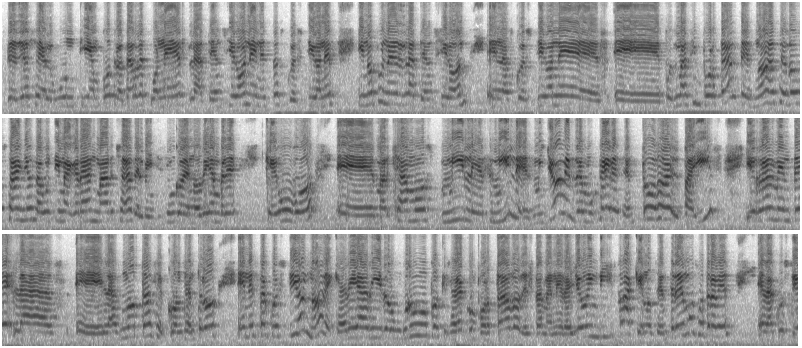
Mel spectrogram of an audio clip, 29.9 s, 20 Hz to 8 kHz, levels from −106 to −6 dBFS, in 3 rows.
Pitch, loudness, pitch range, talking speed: 260 Hz, -28 LUFS, 220-290 Hz, 170 wpm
